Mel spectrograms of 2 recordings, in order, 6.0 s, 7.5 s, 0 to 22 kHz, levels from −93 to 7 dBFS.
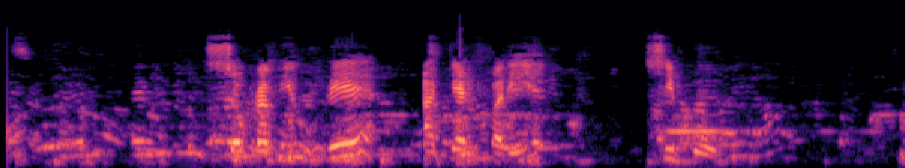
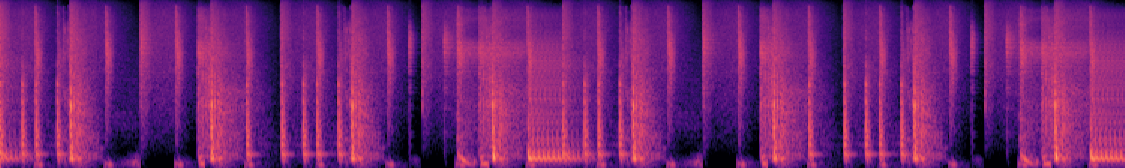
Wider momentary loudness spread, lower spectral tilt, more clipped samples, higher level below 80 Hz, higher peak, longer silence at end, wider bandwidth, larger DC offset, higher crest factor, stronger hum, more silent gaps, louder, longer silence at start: first, 18 LU vs 7 LU; first, -3 dB/octave vs -1.5 dB/octave; neither; second, -74 dBFS vs -58 dBFS; about the same, 0 dBFS vs -2 dBFS; about the same, 0 s vs 0 s; second, 9.4 kHz vs over 20 kHz; neither; about the same, 22 dB vs 24 dB; neither; neither; first, -19 LUFS vs -24 LUFS; about the same, 0.05 s vs 0 s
